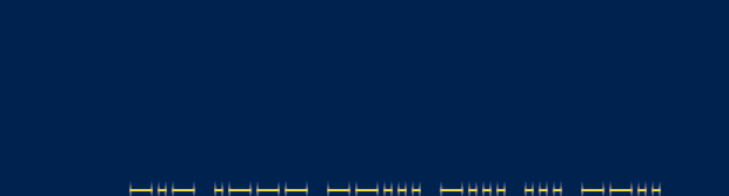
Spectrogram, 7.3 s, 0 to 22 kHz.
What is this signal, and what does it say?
Morse code, heard as a keyed tone, about 17 wpm, 700 Hz. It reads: KJ7BSZ
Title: USA Call Signs Repeated 2x 17wpm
